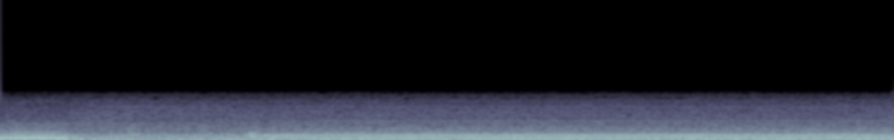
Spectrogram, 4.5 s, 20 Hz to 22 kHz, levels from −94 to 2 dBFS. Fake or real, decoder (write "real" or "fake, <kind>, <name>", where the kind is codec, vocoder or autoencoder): real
